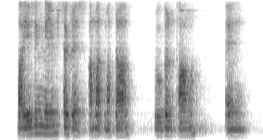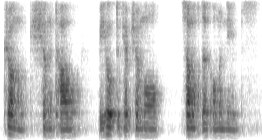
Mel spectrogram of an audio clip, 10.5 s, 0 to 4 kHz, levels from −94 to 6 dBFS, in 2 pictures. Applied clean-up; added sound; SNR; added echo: neural mask model DeepFilterNet 3.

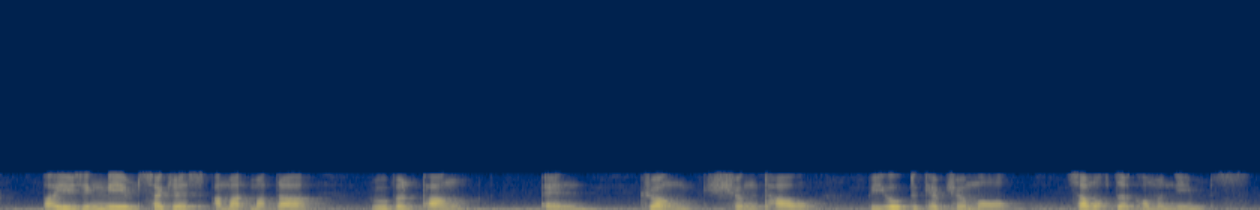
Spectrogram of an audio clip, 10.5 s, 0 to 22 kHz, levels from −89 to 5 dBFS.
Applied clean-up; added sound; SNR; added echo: none; none; none; none.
